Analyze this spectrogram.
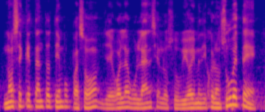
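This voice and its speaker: A man, preaching a sermon and telling a story with lively, acted-out voices. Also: medium pitch, fast, slight background noise. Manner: animated storytelling, acting out quoted voices. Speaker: pastor.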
